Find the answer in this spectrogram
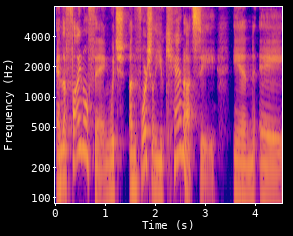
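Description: A plain, everyday voice: a man with an American accent, medium pitch, fairly slow pace, very clean recording and silent background. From Southern California, Los Angeles. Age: 40s. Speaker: startup investor and author. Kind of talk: interview.

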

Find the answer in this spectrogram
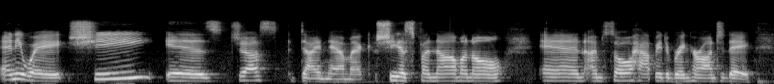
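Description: Speaking at a fairly slow pace, a woman with a fairly low voice shows ordinary pitch variation and very even loudness. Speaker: podcast host and business coach. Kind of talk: interview. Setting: radio studio. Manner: animated.

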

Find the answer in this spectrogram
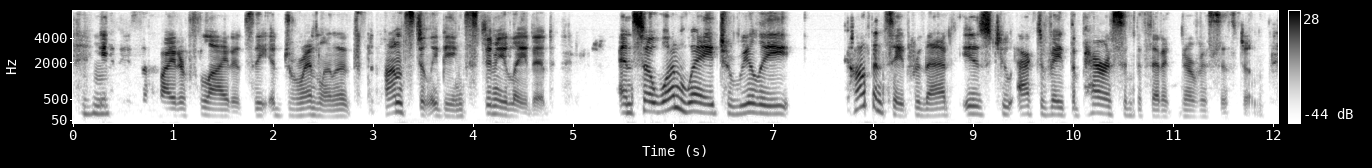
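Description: A woman at a fairly low pitch with lively intonation and a moderate pace, big swings in loudness, and a dry, close sound with no echo. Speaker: performance and psychology coach. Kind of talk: interview on a radio talk show.

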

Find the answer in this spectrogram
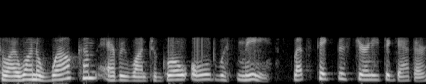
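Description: With a Canadian accent, a woman speaks in an unremarkable speaking voice at medium pitch, with ordinary pitch variation and a moderate pace. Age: 60s. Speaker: retired nurse and wellness coach. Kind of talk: interview.

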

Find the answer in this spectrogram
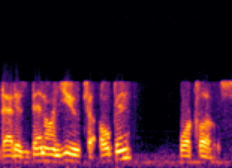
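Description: A man speaks at a moderate pace in a normal speaking voice. His pitch sits at a medium level. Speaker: returning guest, former scholarship athlete. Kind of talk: talk radio discussion.

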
